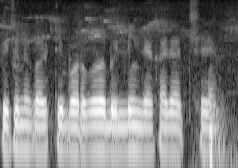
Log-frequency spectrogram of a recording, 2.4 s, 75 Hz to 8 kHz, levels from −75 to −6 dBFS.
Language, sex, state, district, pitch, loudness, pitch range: Bengali, male, West Bengal, Cooch Behar, 120 Hz, -14 LUFS, 115-120 Hz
